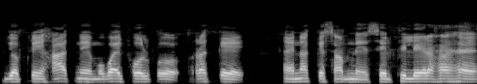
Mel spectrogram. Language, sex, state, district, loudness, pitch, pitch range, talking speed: Hindi, male, Chhattisgarh, Balrampur, -17 LUFS, 135 Hz, 130-135 Hz, 200 wpm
